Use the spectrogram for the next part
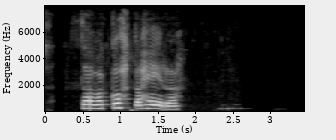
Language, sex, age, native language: Icelandic, female, 8, Icelandic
